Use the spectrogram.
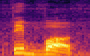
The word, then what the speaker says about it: তিব্বত: তিব্বত, এখানে ব এর সাথে বফলা যুক্ত হয়েছে। ব এর সাথে বফলা যুক্ত হওয়ার কারণে বফলার উচ্চারণের কোনো পরিবর্তন হয়নি, বফলার উচ্চারণ অবিকৃত রয়েছে।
